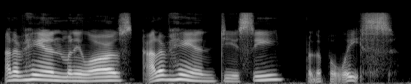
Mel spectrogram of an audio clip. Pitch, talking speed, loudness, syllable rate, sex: 180 Hz, 145 wpm, -16 LUFS, 4.4 syllables/s, female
